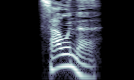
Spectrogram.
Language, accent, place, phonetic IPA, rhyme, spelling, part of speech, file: German, Germany, Berlin, [ˈt͡saʊ̯nə], -aʊ̯nə, Zaune, noun, De-Zaune.ogg
- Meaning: dative of Zaun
